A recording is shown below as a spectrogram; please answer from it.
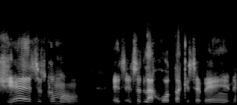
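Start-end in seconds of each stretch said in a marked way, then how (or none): none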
